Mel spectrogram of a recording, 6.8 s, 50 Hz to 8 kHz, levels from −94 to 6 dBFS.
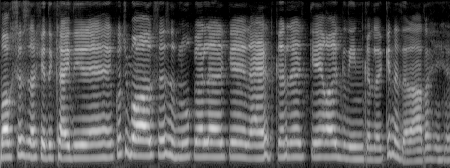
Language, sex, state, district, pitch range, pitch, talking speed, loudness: Hindi, female, Chhattisgarh, Korba, 230-255 Hz, 245 Hz, 195 wpm, -21 LUFS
